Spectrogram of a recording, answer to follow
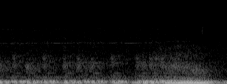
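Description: A low rumble that grows louder toward the end and then dies away.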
